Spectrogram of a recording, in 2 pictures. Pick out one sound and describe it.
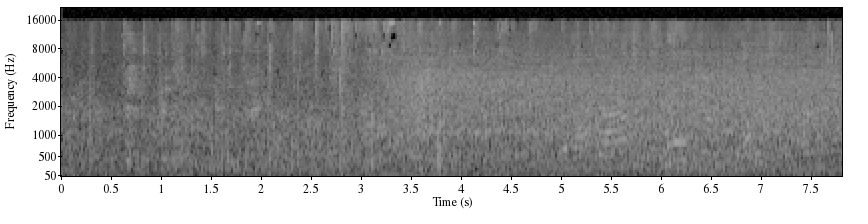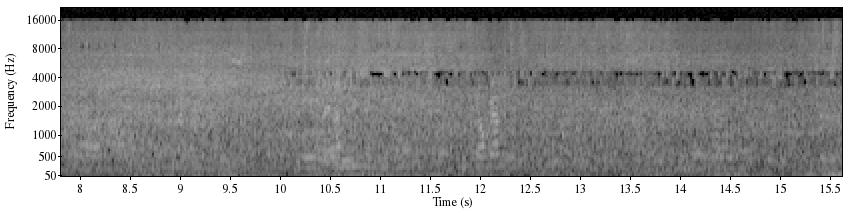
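A busy pedestrian street hums with the murmur of many people talking.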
